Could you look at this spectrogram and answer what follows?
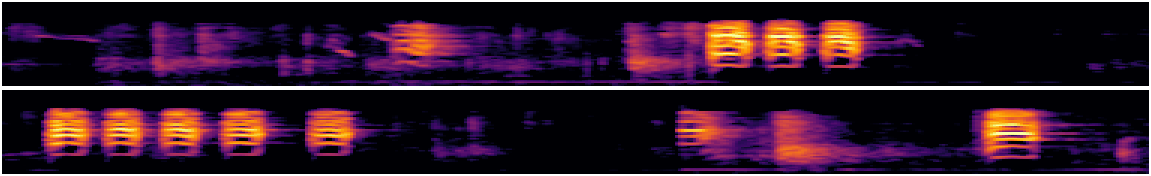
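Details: Green parrot calling in quick runs of four or five bright, ringing notes. Softer scratchy chatter and a low steady hum fill the gaps between runs.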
